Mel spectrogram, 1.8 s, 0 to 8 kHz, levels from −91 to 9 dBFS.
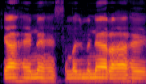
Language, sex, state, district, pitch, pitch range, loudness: Hindi, male, Bihar, Jamui, 120 Hz, 120-125 Hz, -18 LUFS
